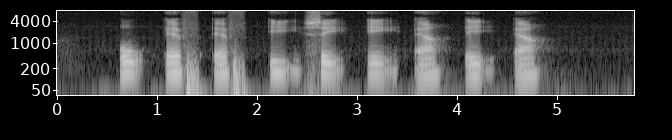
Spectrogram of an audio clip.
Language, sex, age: Danish, male, 24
